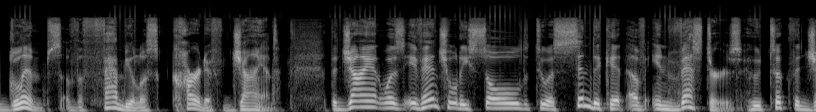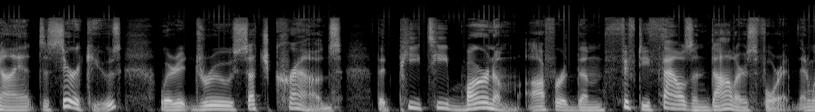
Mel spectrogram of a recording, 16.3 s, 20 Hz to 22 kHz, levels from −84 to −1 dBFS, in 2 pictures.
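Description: From start to finish the speech carries a resampler restarted on every block. The sound was converted upward, which fits a 24 kHz to 48 kHz conversion, in separate 50 ms chunks, with the filter state reset at each boundary. Each edge is therefore interpolated against missing or wrong neighbouring samples, leaving a small discontinuity. These repeat at 20 Hz, heard as a steady low rasp or ticking under the speech that vanishes in the pauses.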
